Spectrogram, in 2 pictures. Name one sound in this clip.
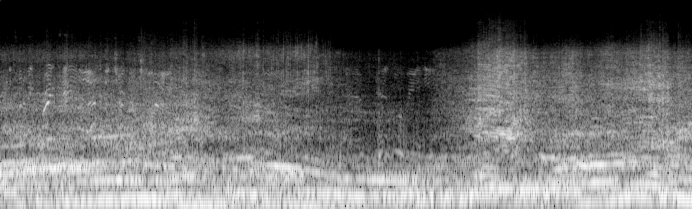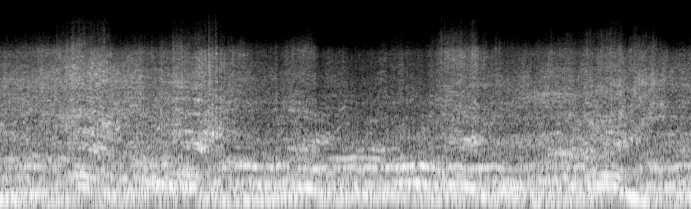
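Race car engines roar loudly as cars speed around a dirt track.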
